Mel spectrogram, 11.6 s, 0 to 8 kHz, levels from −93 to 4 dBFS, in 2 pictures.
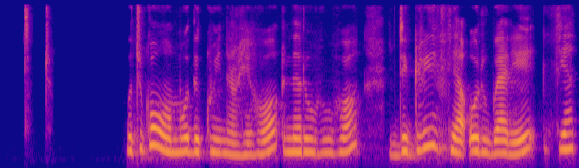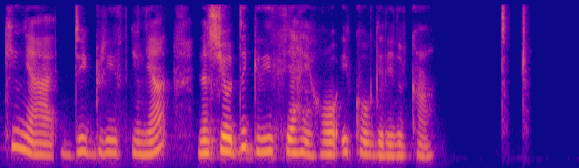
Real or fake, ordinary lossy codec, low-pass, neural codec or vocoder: fake; MP3, 64 kbps; 7.2 kHz; autoencoder, 22.05 kHz, a latent of 192 numbers a frame, VITS, trained on one speaker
